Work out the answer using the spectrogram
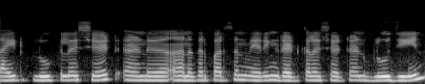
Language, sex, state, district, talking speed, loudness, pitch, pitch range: English, female, Odisha, Nuapada, 195 wpm, -15 LUFS, 195 Hz, 190-200 Hz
